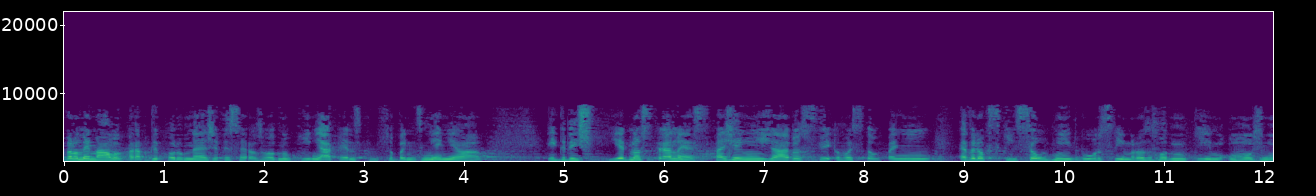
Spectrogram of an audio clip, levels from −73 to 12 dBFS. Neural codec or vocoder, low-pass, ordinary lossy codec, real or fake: codec, 44.1 kHz, 1.7 kbps, Pupu-Codec; 10.8 kHz; MP3, 32 kbps; fake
